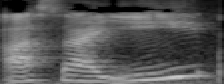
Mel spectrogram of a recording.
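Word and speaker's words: açaí: And we are also aware that the proper pronunciation of this word is like acai or something along those lines. However, we have always refused to put that many syllables into that word.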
